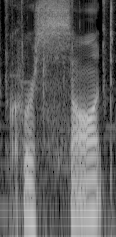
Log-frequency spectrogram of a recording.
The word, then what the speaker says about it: croissant: It's pronounced qua. That's me trying to do French.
